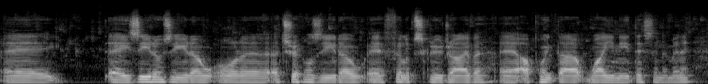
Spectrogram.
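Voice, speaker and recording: A man with a Liverpool accent, fairly low pitch and a moderate pace, against noticeable background noise. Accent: Liverpool (Scouse). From northern England, Liverpool. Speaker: phone repair technician. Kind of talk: tutorial. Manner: halting, many fillers.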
